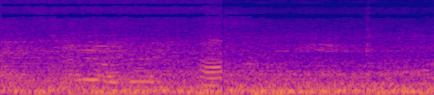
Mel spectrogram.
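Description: Fast-food restaurant background noise: a steady low rumble with faint voices talking, one briefly about a second in.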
